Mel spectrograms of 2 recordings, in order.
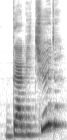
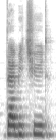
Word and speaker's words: d'habitude: Next is d'habitude.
